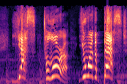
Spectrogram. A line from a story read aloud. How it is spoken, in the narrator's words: she yelled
